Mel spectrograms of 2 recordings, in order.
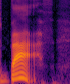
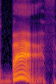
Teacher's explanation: a British person says bath, an American says bath with a flat a. · In Southern British English and in received pronunciation, words like bath, path, dance, chance, can't, laugh, and ask are pronounced with a long ah vowel, like the sound in father. · In American English, these same words are pronounced with a short ah sound, the same vowel as in cat or trap.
